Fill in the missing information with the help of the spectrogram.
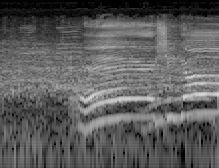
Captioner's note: crowd cheers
